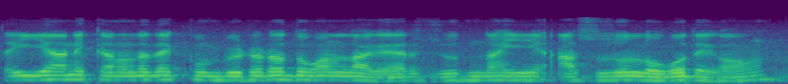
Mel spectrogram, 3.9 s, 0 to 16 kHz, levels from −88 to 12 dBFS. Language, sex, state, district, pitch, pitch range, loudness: Chakma, male, Tripura, West Tripura, 130 Hz, 120-135 Hz, -15 LUFS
